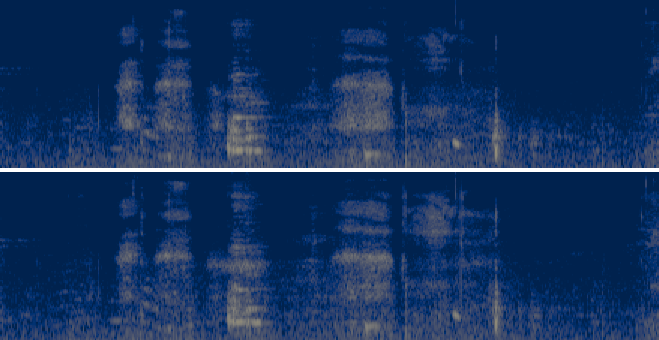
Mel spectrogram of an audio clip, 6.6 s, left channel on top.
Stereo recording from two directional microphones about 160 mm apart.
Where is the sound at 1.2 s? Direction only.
55° left (ahead or behind).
